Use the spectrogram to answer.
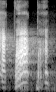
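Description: A duck quacks a few times in quick succession: short, nasal, raspy calls, with a longer, louder quack in the middle, all heard alone.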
